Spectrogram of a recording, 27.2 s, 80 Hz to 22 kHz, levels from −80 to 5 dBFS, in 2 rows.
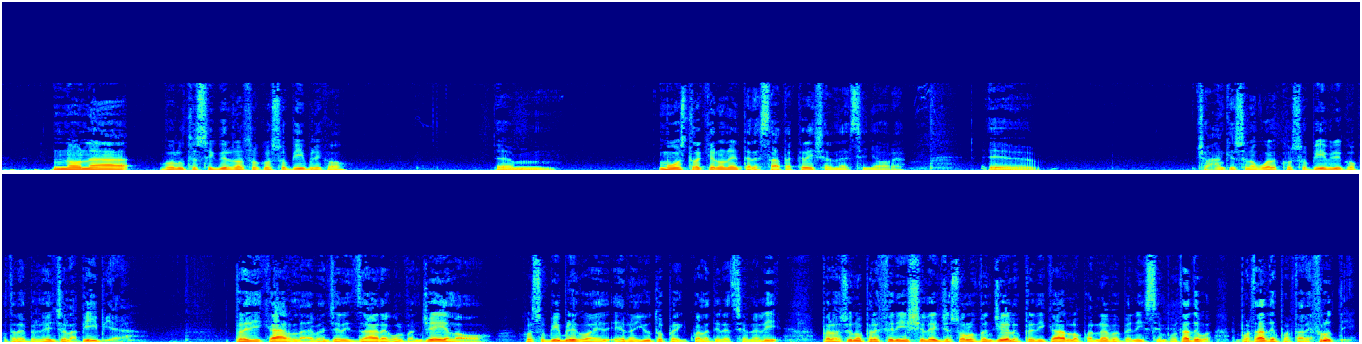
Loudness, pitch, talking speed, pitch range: -18 LUFS, 95 Hz, 145 wpm, 85-105 Hz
